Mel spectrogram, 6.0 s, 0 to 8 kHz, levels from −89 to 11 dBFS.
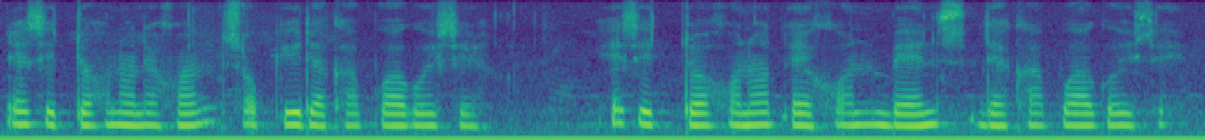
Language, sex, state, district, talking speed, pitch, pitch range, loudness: Assamese, female, Assam, Sonitpur, 140 wpm, 220 Hz, 215-230 Hz, -17 LUFS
